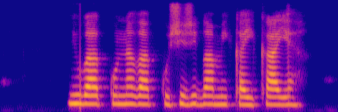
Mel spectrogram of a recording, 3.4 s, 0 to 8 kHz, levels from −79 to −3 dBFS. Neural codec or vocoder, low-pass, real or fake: codec, 24 kHz, 0.9 kbps, WavTokenizer, large speech release; 7.2 kHz; fake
